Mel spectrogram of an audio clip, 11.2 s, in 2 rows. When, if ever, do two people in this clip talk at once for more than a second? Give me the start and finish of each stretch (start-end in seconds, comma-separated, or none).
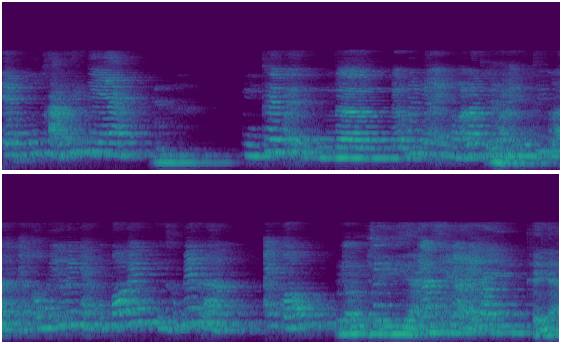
9.0-10.5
